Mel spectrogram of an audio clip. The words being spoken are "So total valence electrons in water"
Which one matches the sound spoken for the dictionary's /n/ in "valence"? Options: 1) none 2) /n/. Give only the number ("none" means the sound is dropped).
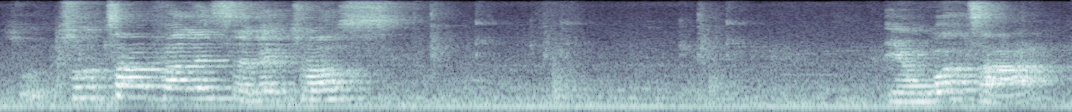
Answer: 1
